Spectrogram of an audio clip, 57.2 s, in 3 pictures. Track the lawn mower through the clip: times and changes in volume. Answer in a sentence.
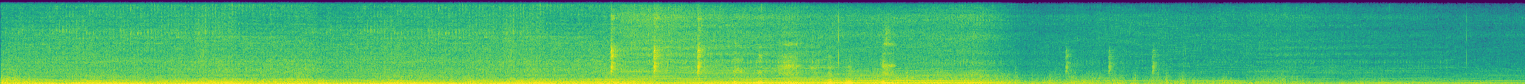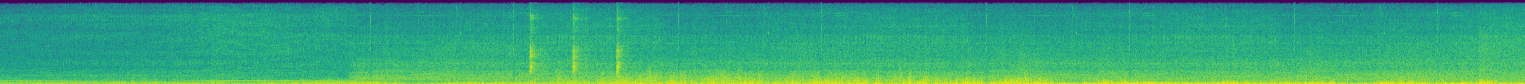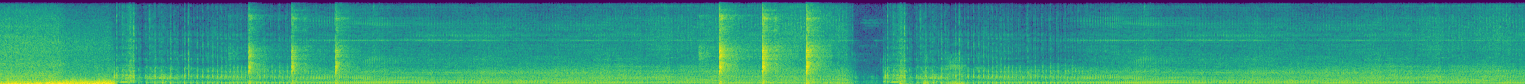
The lawn mower can be heard from 0.0 to 57.1 s, getting quieter.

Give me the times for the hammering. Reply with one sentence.
You can hear the hammering from 7.4 to 8.8 s, from 13.3 to 14.7 s, from 25.4 to 26.9 s, from 41.0 to 42.6 s and from 46.9 to 48.5 s.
